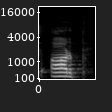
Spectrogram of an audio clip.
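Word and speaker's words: earth: ए आर टी एच अर्थ ई ए आर टी एच क्या पढ़ेंगे अर्थ पढ़ेंगे ई को इसमें साइलेंट कर लीजिएगा ए आर टी एच को अर्थ पढ़ लीजिएगा क्लियर अर्थ मीस होता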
